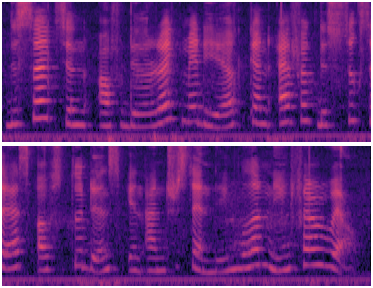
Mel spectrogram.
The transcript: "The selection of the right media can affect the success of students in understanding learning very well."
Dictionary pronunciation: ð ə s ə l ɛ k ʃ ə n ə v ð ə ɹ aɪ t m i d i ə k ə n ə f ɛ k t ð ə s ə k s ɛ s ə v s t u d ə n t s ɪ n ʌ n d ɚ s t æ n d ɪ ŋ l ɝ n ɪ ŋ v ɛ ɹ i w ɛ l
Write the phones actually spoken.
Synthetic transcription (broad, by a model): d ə s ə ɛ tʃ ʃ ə n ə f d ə ɹ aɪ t m i d i ə k ə n ə f ɛ k t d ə s ə k s ɛ s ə f s t u d ə n t s ɪ n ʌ n d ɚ s t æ n d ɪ ŋ l ɝ n ɪ ŋ f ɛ ɹ w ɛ l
